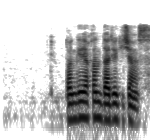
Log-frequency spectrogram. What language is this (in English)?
Uzbek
